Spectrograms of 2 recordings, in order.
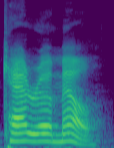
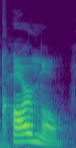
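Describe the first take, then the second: First: The middle vowel is clearly pronounced. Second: The middle vowel is dropped from the word. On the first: This is the proper form of the word. The speaker calls it right. "It's caramel. That's the word for it" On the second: This is how Americans say the word. The speaker calls it wrong. "Americans call it caramel. You were just too lazy to pronounce the other A"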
